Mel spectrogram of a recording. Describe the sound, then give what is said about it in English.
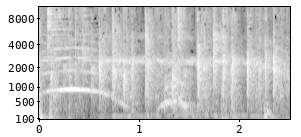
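Canned crowd applause plays on a show as a guest is welcomed, a steady wash of dense clapping, with a few rising and falling whistles and cheers mixed in, at a fairly loud, even level throughout. “Thanks, Renter Crowd.”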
